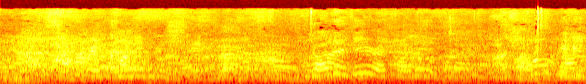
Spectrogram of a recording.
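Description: Indistinct chatter of many voices in a large hall, with overlapping talk and a murmur but no clear words.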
